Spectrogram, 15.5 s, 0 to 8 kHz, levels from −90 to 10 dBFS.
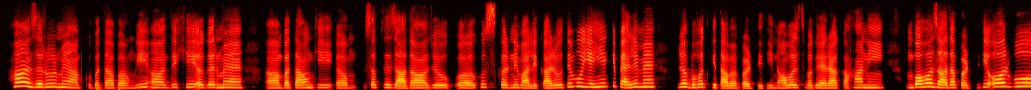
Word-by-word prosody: हाँ, 355 +1 +6
ज़रूर 290 +2 +2
मैं 285 -1 +1
आपको 235 -1 -4
बता 215 -1 -4
पाऊँगी 220 +6 -4
अ, 245 -4 -1
देखिए 260 +3 -5
अगर 255 -1 0
मैं 255 -1 0 0.4
अ, 215 +1 -1
बताऊँ 230 +3 +1
कि 240 -1 -7
अ, 215 -2 -5 0.3
सबसे 245 +1 -4
ज़्यादा 215 0 +1 0.2
जो 230 0 0
अ, 220 0 -3
खुश 275 0 -6
करने 240 +1 -2
वाले 215 -2 0
कार्य 205 -1 -1
होते 250 +5 -1
हैं, 320 - -2
वो 345 0 0
यही 295 -2 +3
हैं 325 +1 -2
कि 330 +2 -9
पहले 275 -1 +2
मैं 315 +1 +2 0.4
जो 300 - +3
है 305 - +7
बहुत 270 +1 0
किताबें 195 -5 0
पढ़ती 195 0 -3
थी, 210 +1 -10
नॉवल्स 225 +2 -1
वग़ैरह 215 -1 0
कहानी 250 +2 -2 0.5
बहुत 295 +4 +7
ज़्यादा 250 -2 +4
पढ़ती 225 -1 -6
थी। 290 +3 -3
और 325 +3 +5
वो 325 +2 -1
245 Hz, 175 wpm, -23 LUFS, 220-280 Hz, 0.5 s, है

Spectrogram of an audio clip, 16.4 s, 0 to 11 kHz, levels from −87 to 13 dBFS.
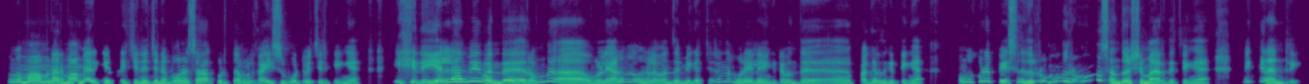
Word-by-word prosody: உங்க 300 0 0
மாமனார் 275 -2 +4
மாமியாருக்கு 230 +2 +2
எப்படி 255 +3 -5
சின்ன 235 0 +1
சின்ன 225 -1 +2
போனஸா 240 +3 +1 0.2
குடுத்து 225 0 -4
அவங்களுக்கு 205 -2 -3
ஐஸ்ஸு 235 +1 -3
போட்டு 200 -1 -3
வச்சிருக்கீங்க. 180 -1 -6 0.8
இது 275 0 0 0.2
எல்லாமே 370 +6 +4 0.2
வந்து 265 +1 +4 0.3
ரொம்ப 335 - -4 0.5
உங்களுடைய 190 0 0
அனுபவங்கள 265 -8 -2
வந்து 220 +2 -2
மிகச் 240 0 -3
சிறந்த 340 +5 -8
முறையில 230 -1 0
என்கிட்ட 200 +2 -5
வந்து 205 +2 -3 0.4
அ - - -3 0.3
பகிர்ந்துகிட்டீங்க. 190 -7 -2 0.6
உங்ககூட 330 +7 -2 0.2
பேசுனது 260 -2 +1 0.2
ரொம்ப 360 - -5 0.2
ரொம்ப 345 -2 -7 0.2
சந்தோஷமா 225 +1 +3
இருந்துச்சுங்க. 175 0 -4 0.6
மிக்க 380 +3 -7
நன்றி! 185 - -2
230 Hz, 125 wpm, -22 LUFS, 205-275 Hz, 0.8 s, மாமனார்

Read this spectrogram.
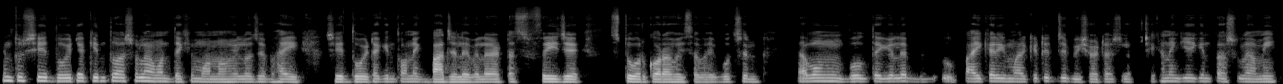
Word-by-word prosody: কিন্তু 175 0 +1
সে 170 - +3 0.2
দইটা 150 +1 +3
কিন্তু 160 +1 +2
আসলে 160 +1 +2
আমার 140 -1 +1
দেখে 125 +1 -2
মনে 120 -1 0
হইল 125 0 0
যে 125 - +1
ভাই 125 0 +2 0.4
সে - - 0 0.2
দইটা 125 +1 +3
কিন্তু 130 0 -4
অনেক 130 -1 -1
বাজে 115 0 +5
লেভেলের 115 +1 +2
একটা 125 +2 -4 0.2
ফ্রিজে 125 -2 +5 0.4
store 125 -3 +3
করা 120 -1 +5
হইছে 115 0 -2
ভাই 110 0 -2
বুঝছেন? 120 +2 -3 0.5
এবং 150 +1 +3 0.3
বলতে 140 0 +1
গেলে 140 +1 +2
উব 135 -3 -10 0.3
উ - - -2 0.2
পাইকারি 145 +1 +2
মার্কেটের 140 +3 -3
যে 150 - +1
বিষয়টা 120 +1 -3
আসলে 125 0 -7 0.2
সেখানে 145 +2 -5
গিয়ে 145 0 0
কিন্তু 140 -2 -5
আসলে 135 +1 -4
আমি 130 +1 0
130 Hz, 180 wpm, -24 LUFS, 120-145 Hz, 0.5 s, বাজে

